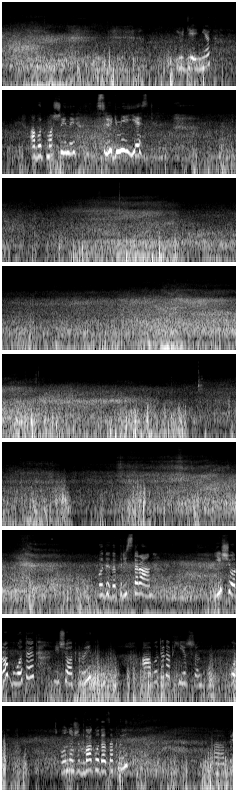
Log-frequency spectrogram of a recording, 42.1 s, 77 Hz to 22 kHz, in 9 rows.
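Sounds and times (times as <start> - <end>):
cars passing on road: 0.0 - 42.0
wind buffeting microphone: 0.0 - 42.0.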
